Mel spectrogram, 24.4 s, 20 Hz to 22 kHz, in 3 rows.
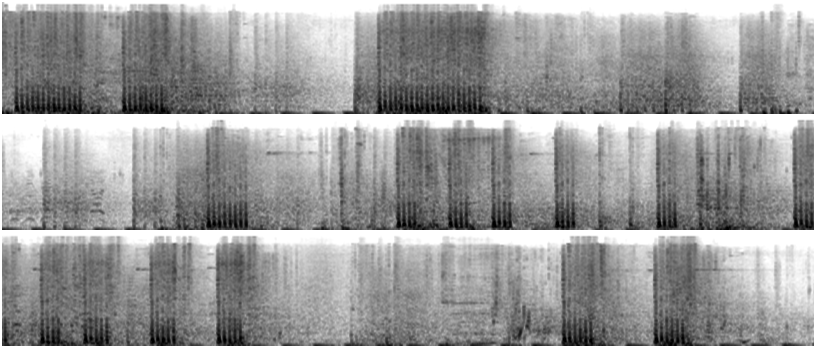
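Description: Rapid automatic gunfire in the video game Titanfall 2, bursts of shots and bangs recurring throughout amid loud combat noise, with game dialogue voices heard at times.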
